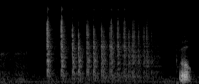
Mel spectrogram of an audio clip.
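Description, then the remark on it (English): Dice are rolled across a hard surface to pick a prompt, clattering in a quick run of sharp, bright clicks that tumble closer together and fade out, with a brief voice sounding just afterward. “the dice as I get to give a prompt.”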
